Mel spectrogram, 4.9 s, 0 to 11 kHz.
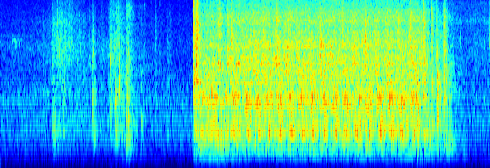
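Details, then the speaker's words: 1969 Lincoln Mark III during a major tune-up, after a new coil is fitted; points are suspected, though a connection is later found loose. The starter cranks steadily for about two and a half seconds with no firing: crank, no start, no spark. "all right there's no spark yet so I think we're gonna have to uh diagnose it probably uh some points"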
